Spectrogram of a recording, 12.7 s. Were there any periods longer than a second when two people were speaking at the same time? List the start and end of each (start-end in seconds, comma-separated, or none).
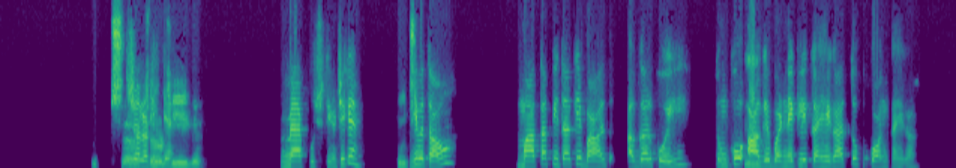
none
